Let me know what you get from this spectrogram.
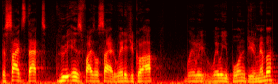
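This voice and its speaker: Playful talk show host. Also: male voice, mid-range voice, steady tone, darkish tone. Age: 40s. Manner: playful, teasing, asks quick questions. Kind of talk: casual interview.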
